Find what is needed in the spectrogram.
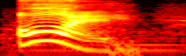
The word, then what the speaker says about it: Hoy: Hoy. It's H-O-Y, but you don't pronounce the H, right?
